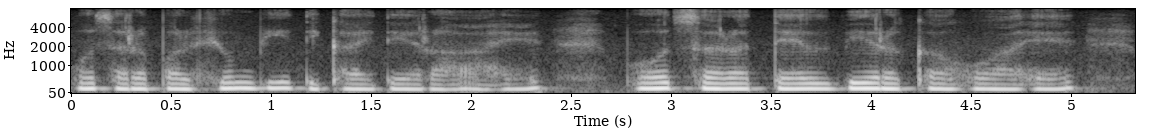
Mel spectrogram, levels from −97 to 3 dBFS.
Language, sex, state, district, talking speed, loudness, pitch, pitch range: Hindi, female, Arunachal Pradesh, Papum Pare, 170 wpm, -14 LUFS, 185 Hz, 180-195 Hz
